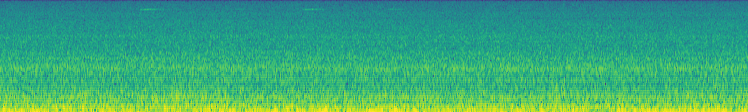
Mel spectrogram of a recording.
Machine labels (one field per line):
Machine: fan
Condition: normal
